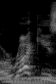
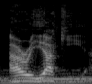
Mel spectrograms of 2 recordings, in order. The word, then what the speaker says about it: Araki: The first one of these videos coming out 7 years ago, in which I hilariously mispronounced actual author Hirohiko Araki's name as Ariaki, and that's the last mistake I ever made.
